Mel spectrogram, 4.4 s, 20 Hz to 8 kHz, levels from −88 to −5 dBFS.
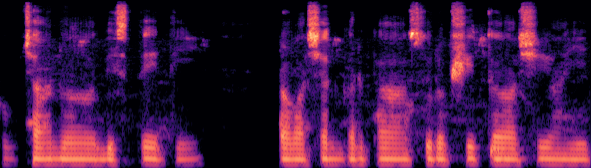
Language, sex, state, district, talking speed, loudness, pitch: Marathi, male, Maharashtra, Dhule, 110 wpm, -21 LUFS, 95 Hz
